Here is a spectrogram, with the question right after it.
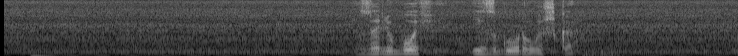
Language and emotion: Russian, sad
